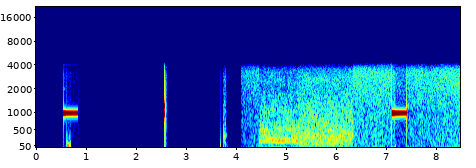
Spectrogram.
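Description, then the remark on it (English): Two short electronic keypad beeps as a phone is unmuted on a class conference call so listeners can ask questions, then a click and a stretch of muffled line noise, followed by another beep. No one speaks. “I'm going to unmute the phone so that you may ask questions.”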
